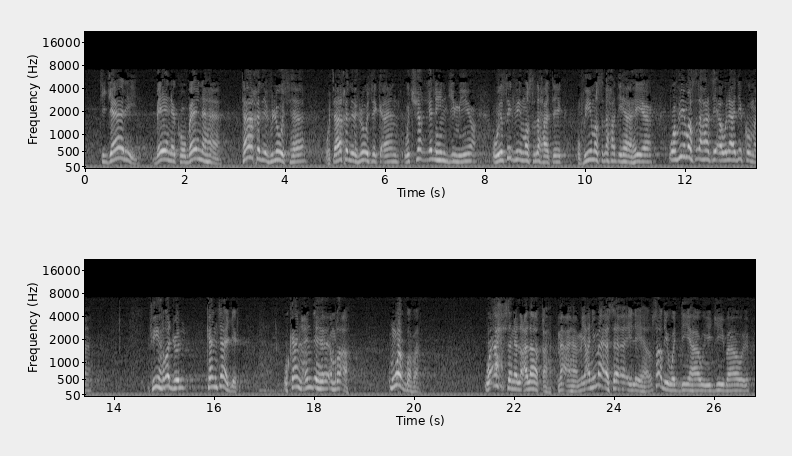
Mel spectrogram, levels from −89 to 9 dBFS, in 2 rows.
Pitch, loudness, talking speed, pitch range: 205 Hz, -24 LUFS, 85 wpm, 170-245 Hz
